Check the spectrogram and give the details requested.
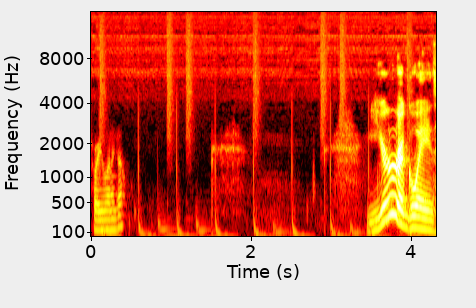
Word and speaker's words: Uruguay: could cyber Imagine arell One Fernandez is open Uruguay that's where you want to go Uruguay is how it said fair enough fair enough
